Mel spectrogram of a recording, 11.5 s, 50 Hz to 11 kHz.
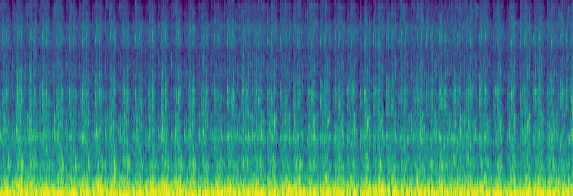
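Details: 2002 Chevrolet Silverado with a built LS V8, super cold start after sitting since Friday: extremely loud, deep, steady idle with a slight lumpy cam rhythm, even with no knocks or misses; normal cold-start idle.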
